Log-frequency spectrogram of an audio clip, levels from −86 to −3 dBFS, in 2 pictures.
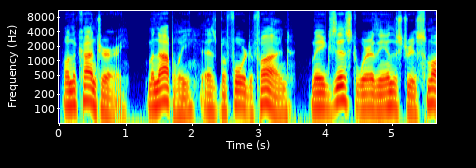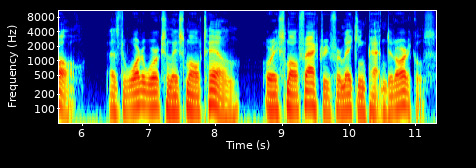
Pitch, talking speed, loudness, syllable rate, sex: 100 Hz, 155 wpm, -18 LUFS, 5.2 syllables/s, male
